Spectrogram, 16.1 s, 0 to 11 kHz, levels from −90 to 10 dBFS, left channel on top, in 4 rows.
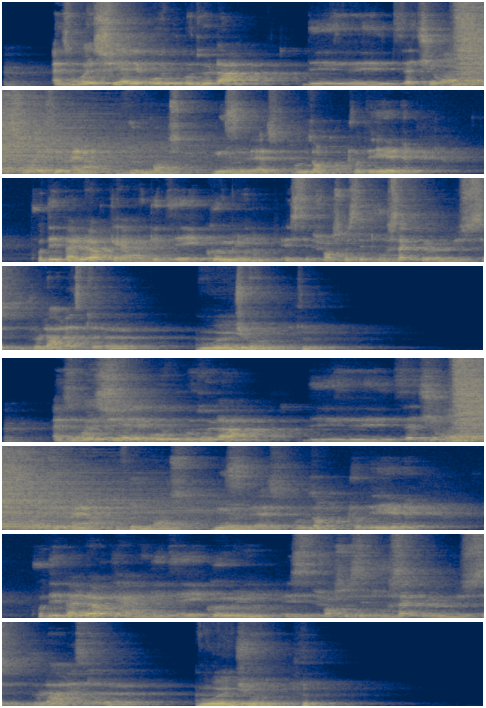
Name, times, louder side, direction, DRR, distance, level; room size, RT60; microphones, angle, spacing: voice 1, 0.4-2.0 2.5-5.5 5.8-7.7 8.3-13.2 13.9-14.2, left 2 dB, 65° left, 0 dB, 0.5 m, -22 dB
sound 1, 3.7-6.5, right 1 dB, 35° right, 0.9 m, -26 dB
voice 2, 13.7-14.6, right 3 dB, 60° right, 1 dB, 0.5 m, -20 dB
2.7 x 2.6 x 4.1 m, 1.3 s
head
